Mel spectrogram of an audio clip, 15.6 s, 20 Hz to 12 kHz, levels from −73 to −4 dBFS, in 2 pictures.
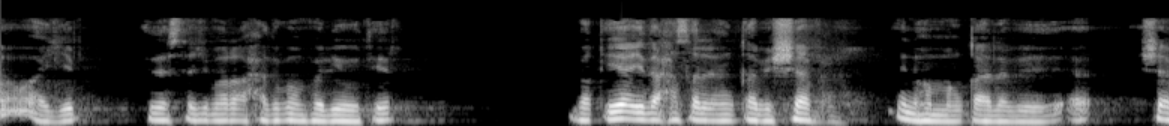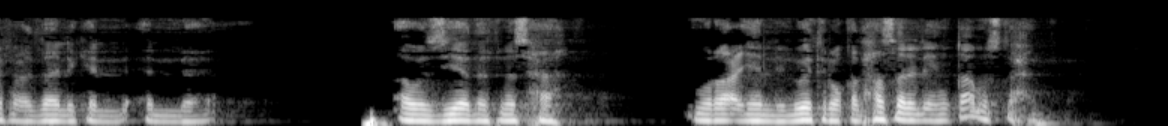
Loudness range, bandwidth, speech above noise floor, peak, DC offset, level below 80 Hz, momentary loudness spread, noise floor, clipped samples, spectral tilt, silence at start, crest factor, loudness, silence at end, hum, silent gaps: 5 LU; 7.8 kHz; 66 dB; 0 dBFS; under 0.1%; -34 dBFS; 13 LU; -82 dBFS; under 0.1%; -6 dB/octave; 0 s; 18 dB; -18 LUFS; 0.75 s; none; none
